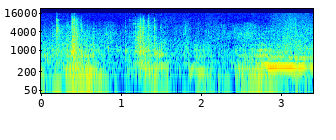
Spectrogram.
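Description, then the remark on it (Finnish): Rough, rumbling roars swell and fade, then a foghorn siren begins sounding near the end: a loud, steady, deep tone that holds for almost a second. The siren is switched on from a tower in fog. “McNan, pane sireeni soimaan.”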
